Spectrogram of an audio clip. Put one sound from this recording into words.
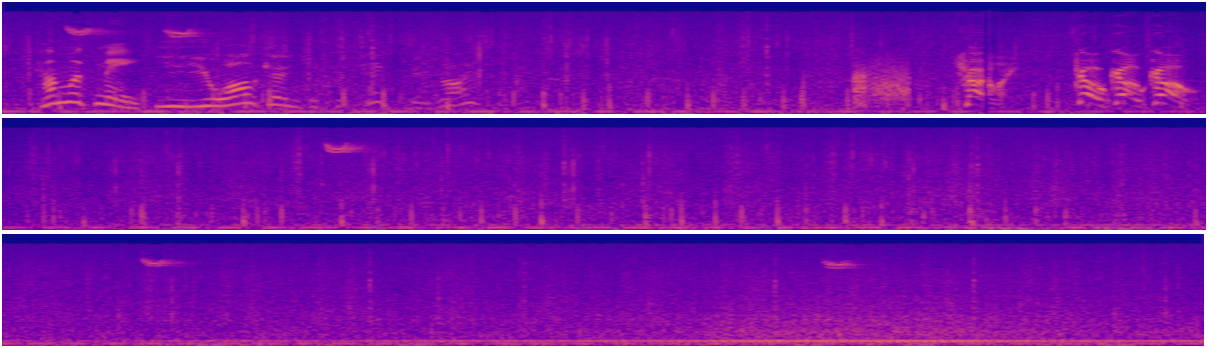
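Footsteps tread steadily on hard ground and grass.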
